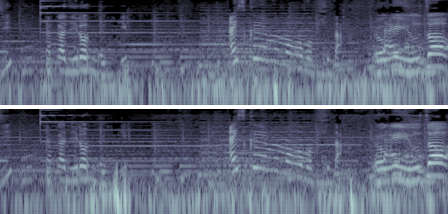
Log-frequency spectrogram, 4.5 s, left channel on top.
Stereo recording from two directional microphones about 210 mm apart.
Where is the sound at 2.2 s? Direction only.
Centre (ahead or behind).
